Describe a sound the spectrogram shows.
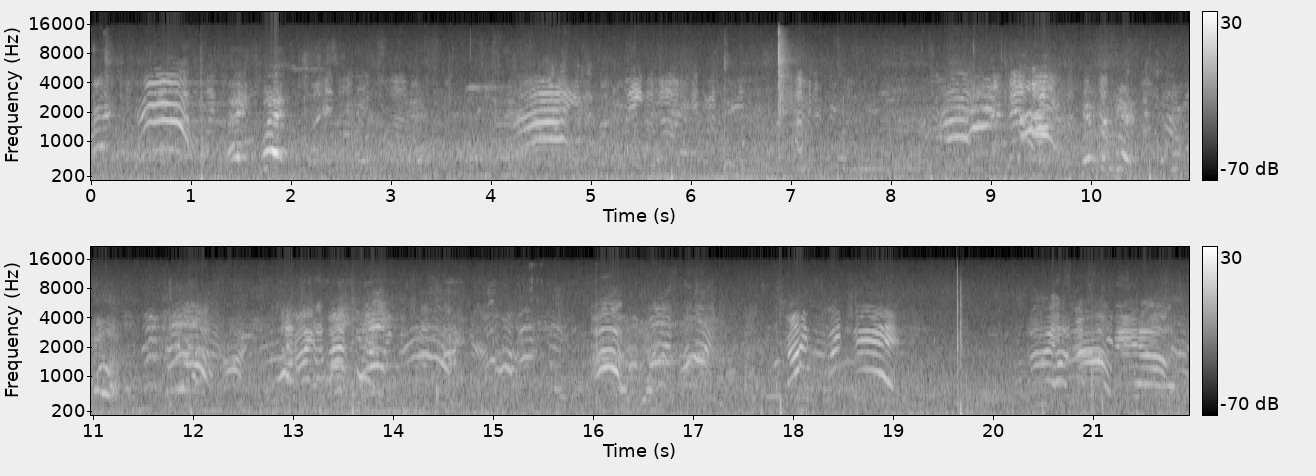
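A crowd of people chatters and cheers far off outdoors.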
